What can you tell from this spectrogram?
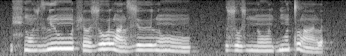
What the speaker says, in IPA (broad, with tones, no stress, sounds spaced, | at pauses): ɕ ũ˨ z lʲ ũː˦ ɬ ɵ˨ z u˦ lˠ ɐ̃˨ l z ʉː˦ l ũː˦˨ | z u˨ z n ũː˨ l ɡ͡b ũ˦ t lˠ ɐ̃˨ l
